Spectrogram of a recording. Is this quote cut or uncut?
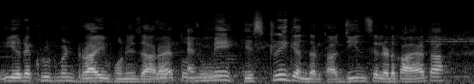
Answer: cut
